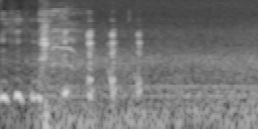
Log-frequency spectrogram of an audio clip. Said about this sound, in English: We're still in the goddamn car.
